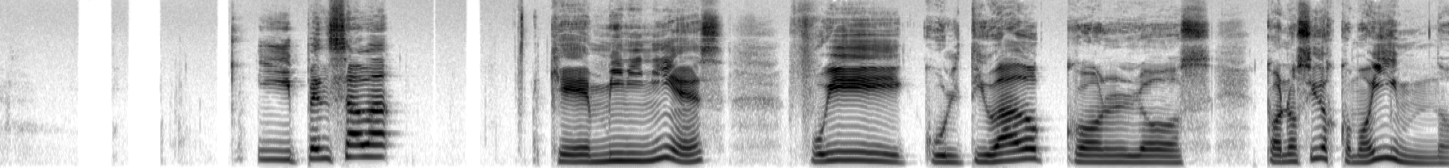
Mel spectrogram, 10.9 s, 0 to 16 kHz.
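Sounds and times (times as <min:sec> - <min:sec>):
person sipping water: 0:01.2 - 0:01.6
speech: 0:01.8 - 0:03.0, 0:04.2 - 0:10.8.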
